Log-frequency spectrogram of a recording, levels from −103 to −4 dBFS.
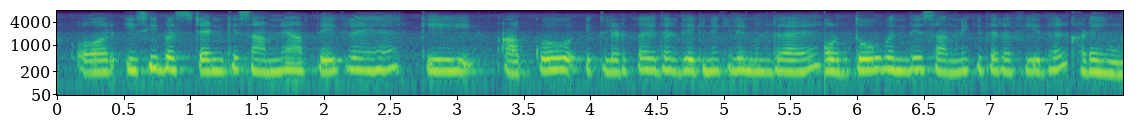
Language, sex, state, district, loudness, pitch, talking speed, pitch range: Hindi, female, Uttar Pradesh, Muzaffarnagar, -25 LUFS, 215 Hz, 225 wpm, 205-225 Hz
